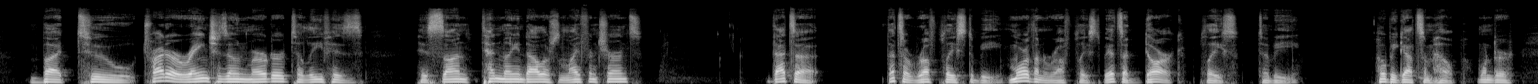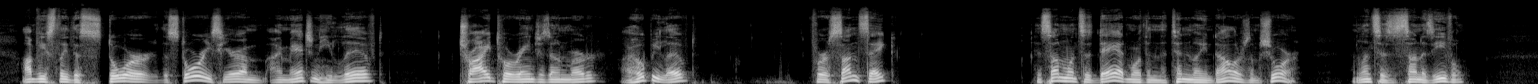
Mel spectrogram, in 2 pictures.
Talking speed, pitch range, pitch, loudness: 175 wpm, 100-125 Hz, 115 Hz, -15 LUFS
